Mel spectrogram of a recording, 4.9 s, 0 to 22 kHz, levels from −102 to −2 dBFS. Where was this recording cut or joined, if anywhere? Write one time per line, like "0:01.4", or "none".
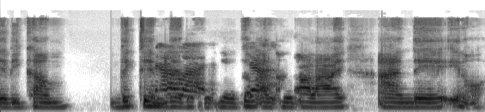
none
